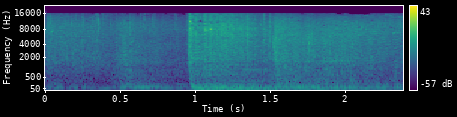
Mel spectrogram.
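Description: Ice shatters with a loud crash.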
